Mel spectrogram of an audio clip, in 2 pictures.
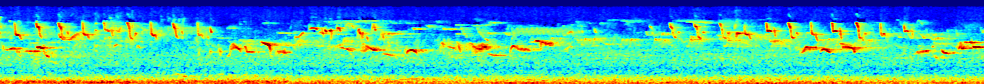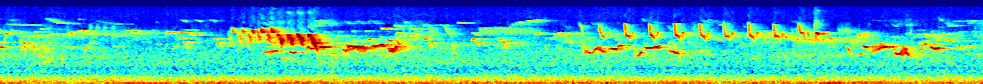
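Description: Birds chirping and trilling over and over: quick high trills and short rising and falling chirps, with the strongest trill about two-thirds of the way through. Beneath them runs a faint, steady low hum.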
